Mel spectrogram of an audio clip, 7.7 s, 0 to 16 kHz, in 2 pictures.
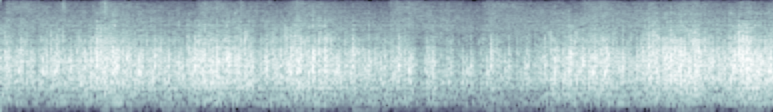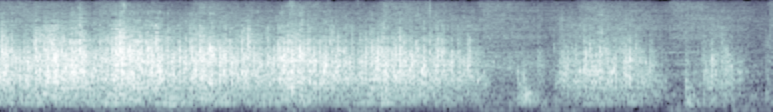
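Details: Thickness planer, one of a DeWalt 735 and Craftex CX13HC comparison: a gritty, rasping grind as the cutterhead is cranked down. Rough bearings are suspected, not confirmed.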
